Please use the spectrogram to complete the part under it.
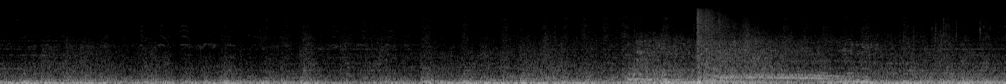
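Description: Repeated gunfire cracks from a modded dinosaur-taming video game, aimed at a T-Rex, over a dense, steady background, with a sharper burst and some rumbling later on.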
